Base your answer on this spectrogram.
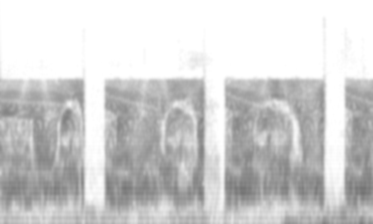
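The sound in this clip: A webcam image with a face in front of the camera is converted into sound as a dense, buzzing, static-like drone. It plays in four sustained blocks broken by three short gaps.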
